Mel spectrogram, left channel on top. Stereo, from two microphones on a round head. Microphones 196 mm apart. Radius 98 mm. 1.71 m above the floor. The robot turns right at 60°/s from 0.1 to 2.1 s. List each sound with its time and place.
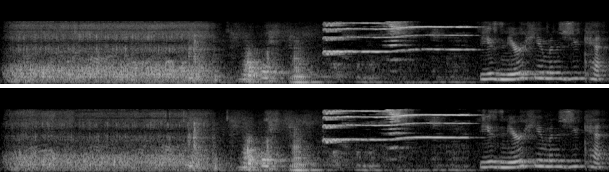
1.9 s a squeak: 20° right (ahead or behind), 0.7 m; by 4.7 s 25° right (ahead or behind), 0.7 m
4.8 s a woman speaking: centre (ahead or behind), 0.6 m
